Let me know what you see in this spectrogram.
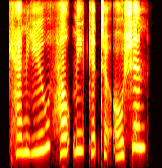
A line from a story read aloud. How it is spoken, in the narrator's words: Stone had never spoken before, but gave it all possible effort, and after a few squeaks, said very clearly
